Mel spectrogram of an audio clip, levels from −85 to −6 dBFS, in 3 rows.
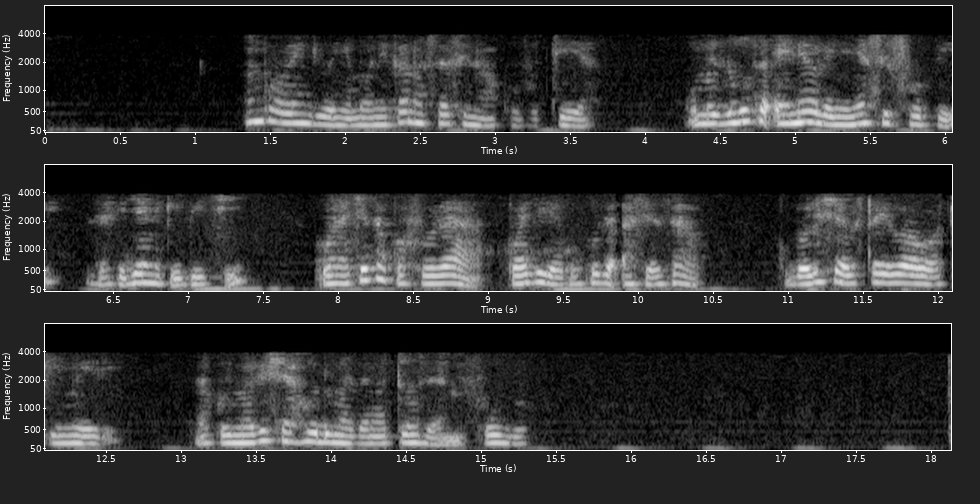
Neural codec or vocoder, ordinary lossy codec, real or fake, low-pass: none; AAC, 16 kbps; real; 7.2 kHz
